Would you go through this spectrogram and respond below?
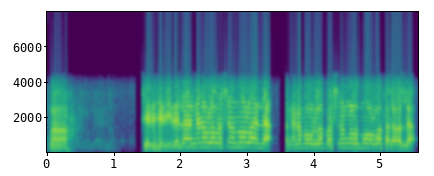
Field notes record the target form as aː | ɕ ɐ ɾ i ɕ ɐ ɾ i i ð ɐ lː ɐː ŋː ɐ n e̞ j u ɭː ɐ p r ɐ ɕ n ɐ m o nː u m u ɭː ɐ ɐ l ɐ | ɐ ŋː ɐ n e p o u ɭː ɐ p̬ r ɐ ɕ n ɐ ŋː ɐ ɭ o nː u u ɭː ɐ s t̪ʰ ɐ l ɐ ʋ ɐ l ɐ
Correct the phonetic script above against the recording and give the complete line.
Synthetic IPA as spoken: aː | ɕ ɐ ɾ i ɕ ɐ ɾ i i ð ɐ lː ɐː ŋː ɐ n e̞ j u ɭː ɐ p r ɐ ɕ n ɐ m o nː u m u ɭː ɐ ɐ lː ɐ | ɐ ŋː ɐ n e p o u ɭː ɐ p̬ r ɐ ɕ n ɐ ŋː ɐ ɭ o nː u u ɭː ɐ s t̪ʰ ɐ l ɐ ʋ ɐ lː ɐ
